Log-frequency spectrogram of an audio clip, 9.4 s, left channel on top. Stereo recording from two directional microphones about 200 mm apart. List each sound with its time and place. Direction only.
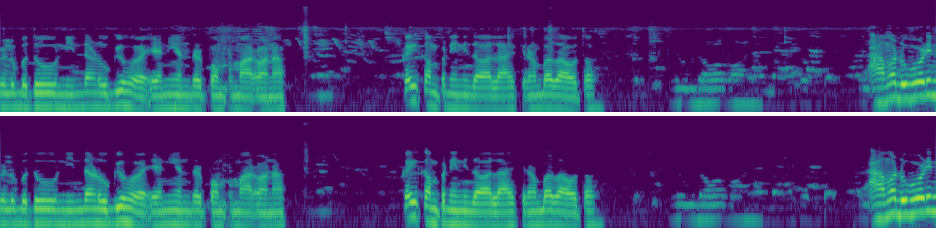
0.0 s speech: centre (ahead or behind)
0.8 s speech: 15° right (ahead or behind); by 2.9 s 5° left (ahead or behind)
4.0 s speech: 15° right (ahead or behind)
4.7 s speech: 10° right (ahead or behind)
8.6 s a man's voice: 20° right (ahead or behind)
